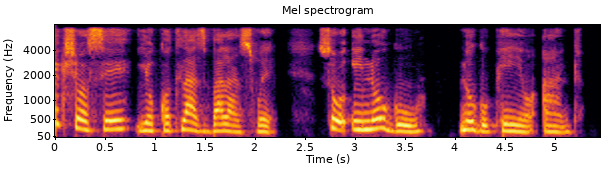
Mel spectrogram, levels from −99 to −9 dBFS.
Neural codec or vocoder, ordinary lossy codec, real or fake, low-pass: codec, 16 kHz in and 24 kHz out, 2.2 kbps, FireRedTTS-2 codec; none; fake; 7.2 kHz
